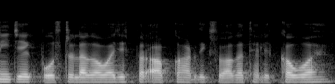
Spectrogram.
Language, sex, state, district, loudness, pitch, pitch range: Hindi, male, Uttar Pradesh, Shamli, -19 LUFS, 110 Hz, 110-115 Hz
